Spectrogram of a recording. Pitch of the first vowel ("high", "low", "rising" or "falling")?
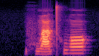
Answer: rising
